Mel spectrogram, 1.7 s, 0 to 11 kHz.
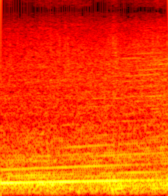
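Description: A manual Porsche 911 (992) Carrera 2 GTS accelerates, its engine a steady loud drone that holds near and even from start to finish.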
